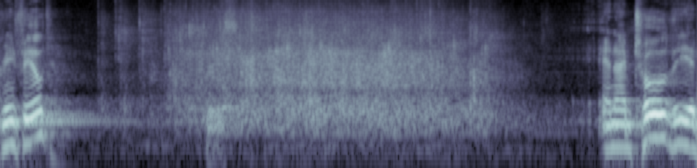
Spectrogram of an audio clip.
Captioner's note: applause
